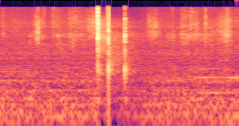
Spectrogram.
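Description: A small tool clicks and knocks against a hard surface.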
